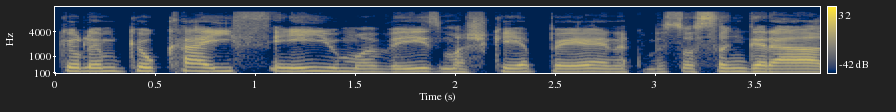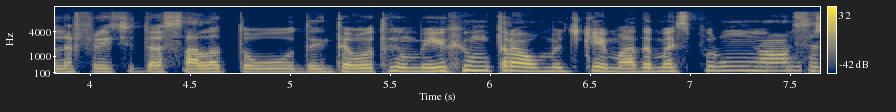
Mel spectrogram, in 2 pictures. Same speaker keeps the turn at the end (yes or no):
yes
